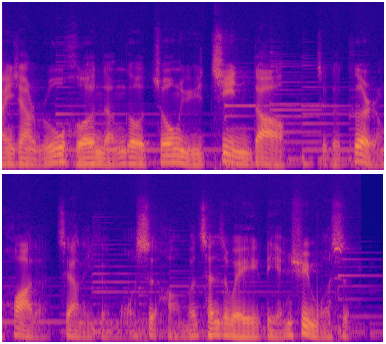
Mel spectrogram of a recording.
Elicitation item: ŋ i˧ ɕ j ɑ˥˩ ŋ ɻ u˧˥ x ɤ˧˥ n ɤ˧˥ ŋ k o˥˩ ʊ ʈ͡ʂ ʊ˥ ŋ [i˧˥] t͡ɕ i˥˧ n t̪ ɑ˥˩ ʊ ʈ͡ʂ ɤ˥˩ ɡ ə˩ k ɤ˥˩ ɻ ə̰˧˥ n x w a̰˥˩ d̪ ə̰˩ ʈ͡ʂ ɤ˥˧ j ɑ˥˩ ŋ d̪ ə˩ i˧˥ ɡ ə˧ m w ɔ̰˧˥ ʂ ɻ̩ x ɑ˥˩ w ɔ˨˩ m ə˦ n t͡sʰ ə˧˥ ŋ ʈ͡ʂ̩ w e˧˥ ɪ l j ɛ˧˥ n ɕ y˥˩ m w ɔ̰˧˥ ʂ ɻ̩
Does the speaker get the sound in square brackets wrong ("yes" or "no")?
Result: yes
